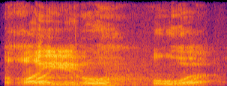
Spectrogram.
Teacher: Kalau dibaca ghairuhu, maka pada qiraah Abu Amr, ha ketemu ha itu bisa idgham. Berarti ghairuhu huwa. · Ha ketemu ha menjadi idgham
